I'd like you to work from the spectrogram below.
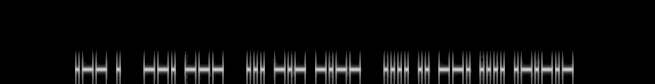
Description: Morse code, heard as a keyed tone, about 34 wpm, 700 Hz. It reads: WE GO SKY HIGH.
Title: Sentences from Top 1200 Words 35wpm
